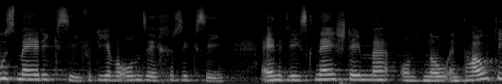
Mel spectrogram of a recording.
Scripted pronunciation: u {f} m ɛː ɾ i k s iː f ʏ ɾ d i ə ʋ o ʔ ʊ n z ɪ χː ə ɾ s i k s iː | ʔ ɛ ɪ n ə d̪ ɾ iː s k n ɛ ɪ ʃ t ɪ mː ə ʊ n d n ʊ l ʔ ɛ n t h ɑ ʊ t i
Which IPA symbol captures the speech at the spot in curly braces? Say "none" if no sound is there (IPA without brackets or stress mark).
s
